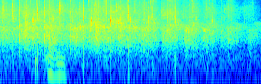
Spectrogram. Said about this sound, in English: Yeah, you can clap for that.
